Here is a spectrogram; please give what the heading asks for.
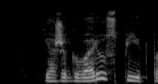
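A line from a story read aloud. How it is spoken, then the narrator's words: Whisper. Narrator (Russian): прошептал Исаев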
